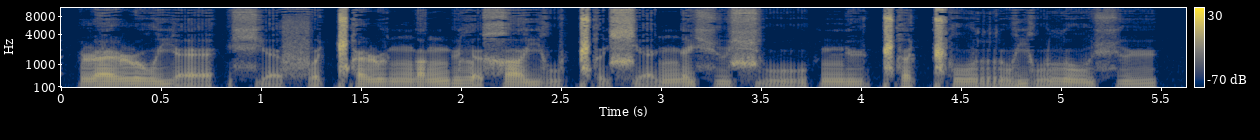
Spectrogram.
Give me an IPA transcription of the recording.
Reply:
ɭ ɜ ɭ u j ɛ̰ | ç ɛ̰ f ə̰ ǁʰ ʌ ɭ y ŋ ʌ ŋ y l ə̰ x ʌ j ṵ ǁʰ ə̰ ɕ ɛ̰ ŋ ɛ ç y ɕ ṵ | n y ǁʰ ə ǁʰ u r ṵ j ṵ l u ç y

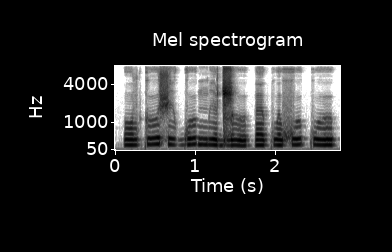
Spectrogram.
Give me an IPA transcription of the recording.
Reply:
o l k ɯ ʃ i ɡʷ ɯ ŋ͡m i ɖ͡ʐ ɯ | ɛ kʷ ɛ xʷ ɯ kʷ ɯ

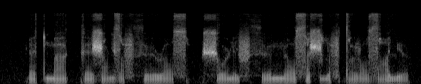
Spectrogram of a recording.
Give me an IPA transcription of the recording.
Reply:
ɽ ɛ t m a kː ɛ ʒ ɔ ɳ zˤ ə f θ ø ɹ ø sˤ | ʃ o ɳ i f θ ø m ø sˤ ə ʃ ʎ ə f dˤ ə ɭ ø zˤ i lʲ ə

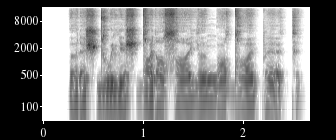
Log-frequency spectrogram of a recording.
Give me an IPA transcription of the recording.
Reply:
ə ɾ ɛ ʃ d u lʲ ɜ ʃ dˤ ə ɾʲ ɜ sˤ ɛ ɪ̯ j ə ŋ u dˤ ʌ ɪ̯ p ɛ k

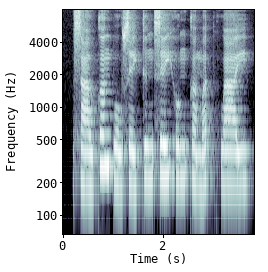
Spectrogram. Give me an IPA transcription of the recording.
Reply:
s aː˨˩ w k ɐ˥ n p o˨˩ w s e˨˩ j k ɪ˨ ŋ s e˧ j h ʊ˨˧ ŋ k ɐ˨˩ m ɐ˨˥ t̚ kʷʰ aː˧ j

